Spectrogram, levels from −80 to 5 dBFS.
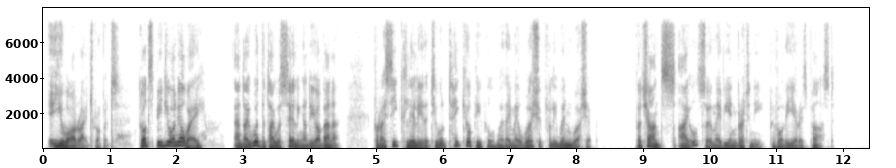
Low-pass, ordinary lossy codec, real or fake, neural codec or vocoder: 7.2 kHz; Opus, 64 kbps; real; none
